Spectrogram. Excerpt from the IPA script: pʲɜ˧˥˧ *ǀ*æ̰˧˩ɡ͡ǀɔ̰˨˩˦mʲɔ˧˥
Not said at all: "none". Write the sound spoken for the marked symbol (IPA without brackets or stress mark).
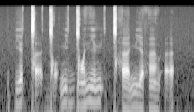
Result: ǀ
